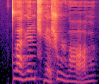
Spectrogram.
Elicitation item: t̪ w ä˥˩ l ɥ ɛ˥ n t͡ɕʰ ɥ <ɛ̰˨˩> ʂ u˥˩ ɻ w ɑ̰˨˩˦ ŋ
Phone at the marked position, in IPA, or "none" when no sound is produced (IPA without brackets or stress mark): ɛ̰˨˩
